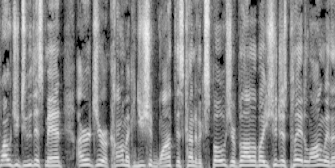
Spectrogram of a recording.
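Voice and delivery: mock heated, angry yelling rant. Retelling what a man who got pissed off said: imitating someone yelling angrily. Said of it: "he yelled at me".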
